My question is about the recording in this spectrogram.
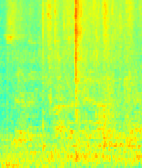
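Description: Grappling partners scuffling and shifting on gym mats, with one sharp slap a little over a second in.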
